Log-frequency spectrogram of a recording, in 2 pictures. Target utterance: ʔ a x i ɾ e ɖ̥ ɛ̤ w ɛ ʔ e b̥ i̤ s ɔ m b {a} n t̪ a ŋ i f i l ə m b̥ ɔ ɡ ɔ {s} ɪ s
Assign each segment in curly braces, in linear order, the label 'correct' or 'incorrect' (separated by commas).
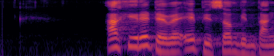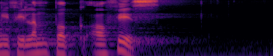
incorrect, incorrect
